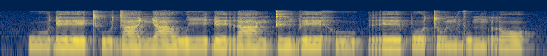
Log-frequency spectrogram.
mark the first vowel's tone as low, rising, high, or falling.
falling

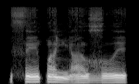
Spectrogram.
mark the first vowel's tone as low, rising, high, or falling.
high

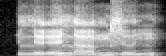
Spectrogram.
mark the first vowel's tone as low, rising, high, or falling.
rising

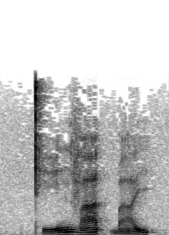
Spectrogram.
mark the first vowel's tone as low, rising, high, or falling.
rising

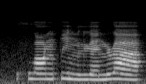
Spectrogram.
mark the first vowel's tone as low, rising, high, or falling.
high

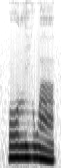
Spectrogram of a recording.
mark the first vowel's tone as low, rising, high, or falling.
high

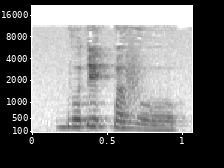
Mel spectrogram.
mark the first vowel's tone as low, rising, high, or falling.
high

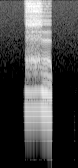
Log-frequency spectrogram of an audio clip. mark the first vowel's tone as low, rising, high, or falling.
low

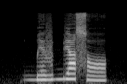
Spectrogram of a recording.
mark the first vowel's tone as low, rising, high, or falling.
low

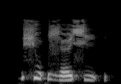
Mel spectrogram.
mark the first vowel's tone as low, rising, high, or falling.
falling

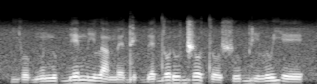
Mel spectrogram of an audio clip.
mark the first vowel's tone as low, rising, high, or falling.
low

